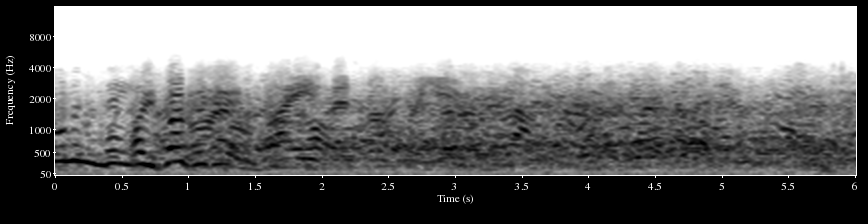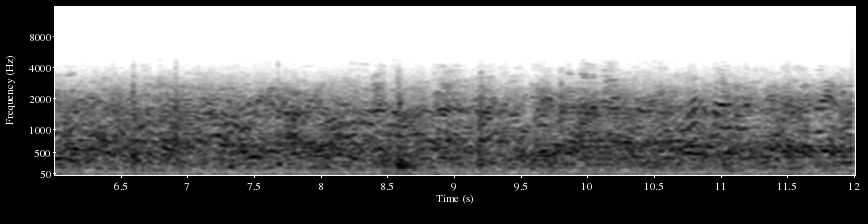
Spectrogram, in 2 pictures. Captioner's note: excited chatter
